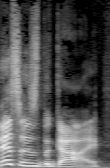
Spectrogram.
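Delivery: plain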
